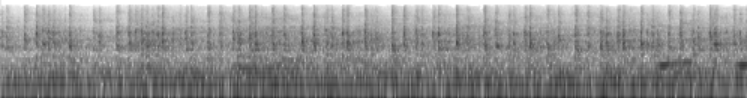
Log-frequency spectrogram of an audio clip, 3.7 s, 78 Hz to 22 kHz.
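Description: The engine of a 1970 Buick Electra runs steadily at idle with a throaty, continuous rumble, close by, while people talk over it.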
